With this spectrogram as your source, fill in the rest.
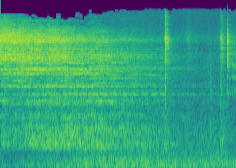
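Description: A cymbal rings out loudly and slowly fades away.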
